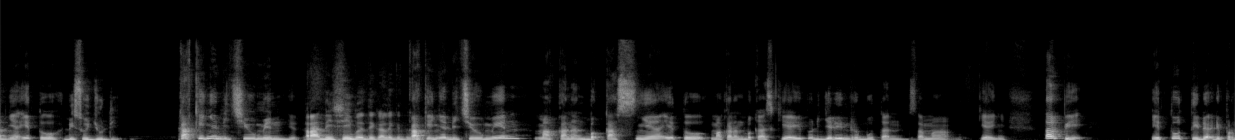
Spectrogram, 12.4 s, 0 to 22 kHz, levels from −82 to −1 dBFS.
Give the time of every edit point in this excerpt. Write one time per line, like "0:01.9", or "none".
0:01.8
